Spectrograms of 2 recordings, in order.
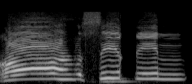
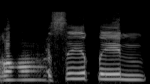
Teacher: নুন সাকিনের আওয়াজকে আমরা প্রকাশ করব, প্রকাশ করে বিনা গুণনায় পড়বো। এখানে দেখেন গাসিকিন, দেখেন প্রকাশ করলাম আর গুণনা করলাম না। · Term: ইজহার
